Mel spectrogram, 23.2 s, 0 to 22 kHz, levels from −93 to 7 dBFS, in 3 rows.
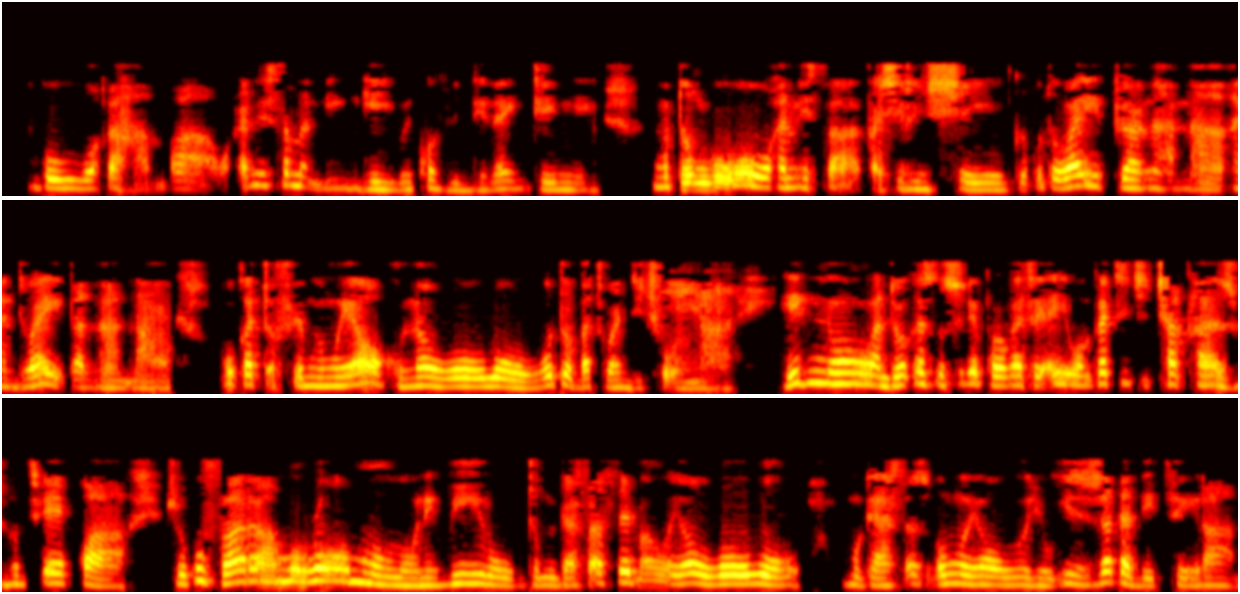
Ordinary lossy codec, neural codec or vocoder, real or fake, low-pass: MP3, 24 kbps; codec, 16 kHz, 4 kbps, X-Codec, HuBERT features, trained on LibriSpeech; fake; 7.2 kHz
